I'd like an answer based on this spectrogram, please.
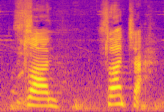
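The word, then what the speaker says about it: Sláinte: Salancha dog. Is that how you pronounce that? Slancha.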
